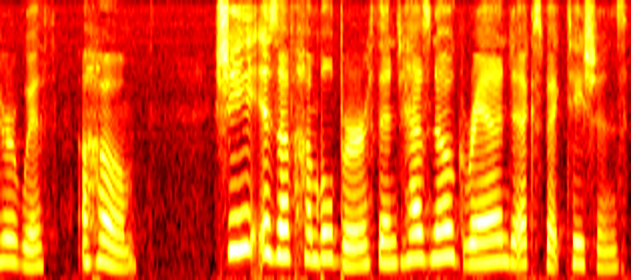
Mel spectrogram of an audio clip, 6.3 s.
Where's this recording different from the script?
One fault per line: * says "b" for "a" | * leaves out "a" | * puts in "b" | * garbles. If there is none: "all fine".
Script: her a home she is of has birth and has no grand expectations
* puts in "with"
* says "humble" for "has"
